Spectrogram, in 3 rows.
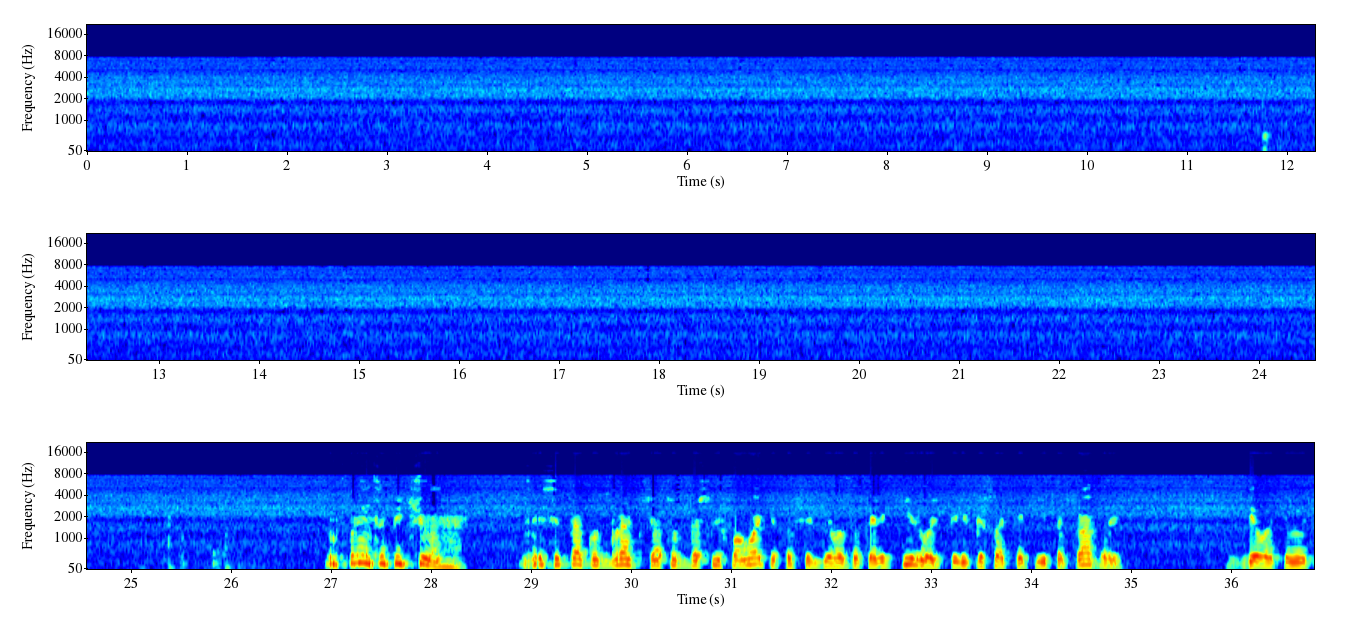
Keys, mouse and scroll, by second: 27.3-36.8 drag.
